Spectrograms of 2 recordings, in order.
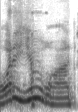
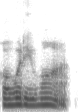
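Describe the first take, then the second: First: It sounds sharp and irritated. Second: It sounds resigned and defeated.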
